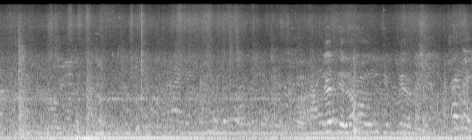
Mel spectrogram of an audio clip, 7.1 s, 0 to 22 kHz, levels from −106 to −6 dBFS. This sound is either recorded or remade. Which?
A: recorded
